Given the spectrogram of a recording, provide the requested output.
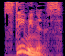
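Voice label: "steaminess", British English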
